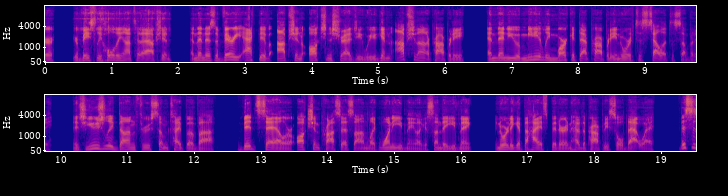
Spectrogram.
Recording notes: This was a live class recorded.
